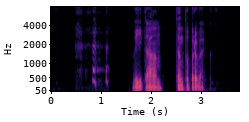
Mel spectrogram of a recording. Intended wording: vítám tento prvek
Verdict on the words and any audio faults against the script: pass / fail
fail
